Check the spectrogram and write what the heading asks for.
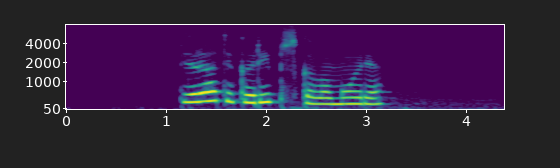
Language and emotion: Russian, sad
